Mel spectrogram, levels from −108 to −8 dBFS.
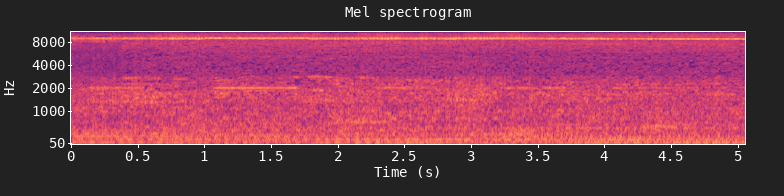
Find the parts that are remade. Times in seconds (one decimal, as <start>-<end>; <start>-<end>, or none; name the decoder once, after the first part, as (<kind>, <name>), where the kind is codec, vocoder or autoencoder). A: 0.0-1.0 (vocoder, Vocos); 1.8-3.5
